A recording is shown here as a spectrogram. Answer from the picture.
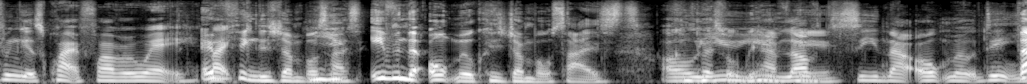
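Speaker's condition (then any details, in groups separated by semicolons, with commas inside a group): No condition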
